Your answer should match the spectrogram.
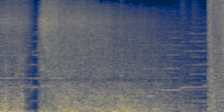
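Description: A loud, crackling video game lightning attack effect: a booming, thunder-like blast that cuts off briefly, roars on for a few seconds, then hits again sharply at the end, with no talking.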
